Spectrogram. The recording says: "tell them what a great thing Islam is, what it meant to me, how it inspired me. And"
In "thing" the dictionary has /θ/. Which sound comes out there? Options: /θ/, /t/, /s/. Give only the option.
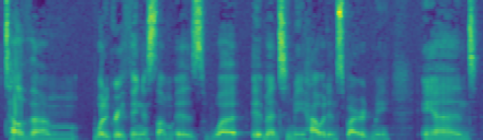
/θ/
